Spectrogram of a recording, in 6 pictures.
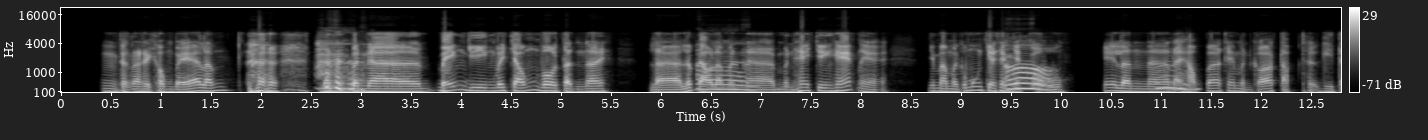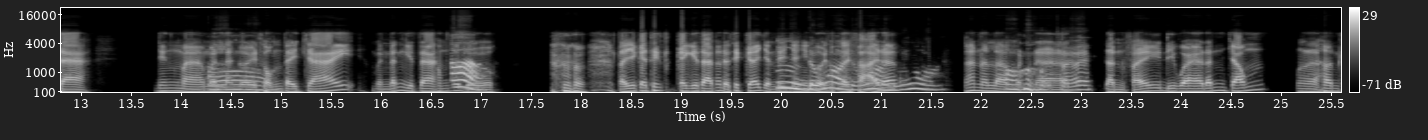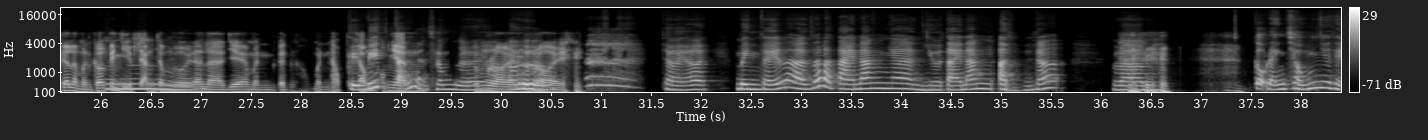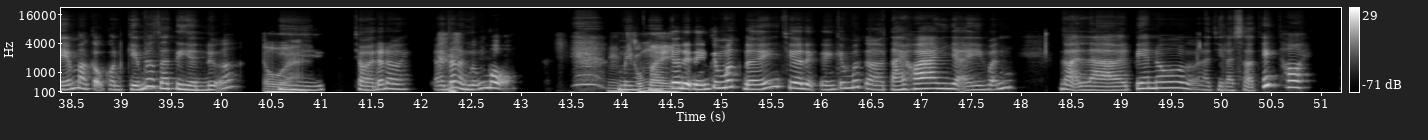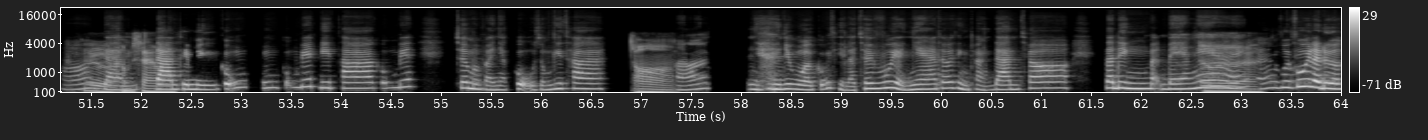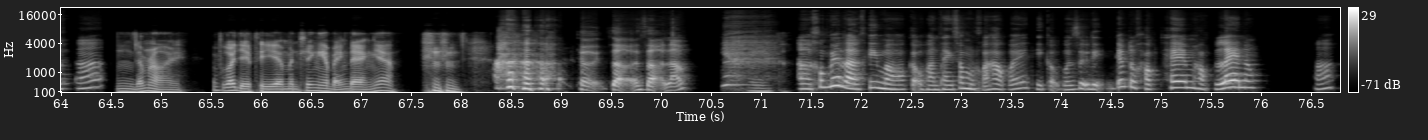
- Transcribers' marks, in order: tapping; chuckle; laugh; chuckle; laughing while speaking: "Ờ"; in English: "beat"; laughing while speaking: "Ừ"; chuckle; chuckle; chuckle; chuckle; chuckle; laugh
- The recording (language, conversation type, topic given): Vietnamese, unstructured, Bạn cảm thấy thế nào khi vừa hoàn thành một khóa học mới?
